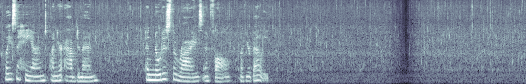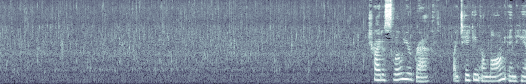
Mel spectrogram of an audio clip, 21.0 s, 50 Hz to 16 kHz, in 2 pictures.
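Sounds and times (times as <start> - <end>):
stream water rushing: 0.0 - 21.0.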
